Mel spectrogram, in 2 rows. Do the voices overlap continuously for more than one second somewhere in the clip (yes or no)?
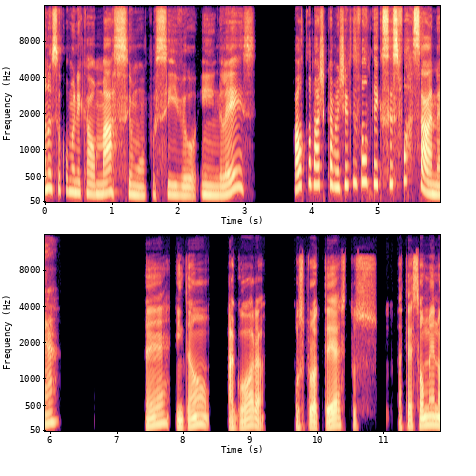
no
